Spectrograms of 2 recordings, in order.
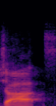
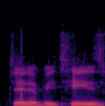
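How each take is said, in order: First: The term is said as a single word. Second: The term is spelled out letter by letter. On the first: "Some people call them J O Ts" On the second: "J W Ts or JSON Web Tokens"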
